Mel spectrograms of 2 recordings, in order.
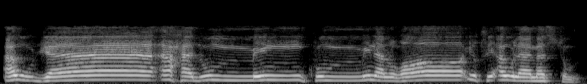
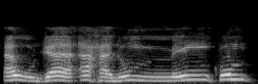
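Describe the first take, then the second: First: جاء with its long vowel stretched out, slowly; مد طويل في جاء. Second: جاء said with a short, quick vowel and no stretch; قصر المد في جاء. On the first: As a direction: draw out the madd on جاء. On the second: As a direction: keep the long vowel in جاء clipped to qasr length. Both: Shown as a demonstration. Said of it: "وعليه قصر ومد".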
